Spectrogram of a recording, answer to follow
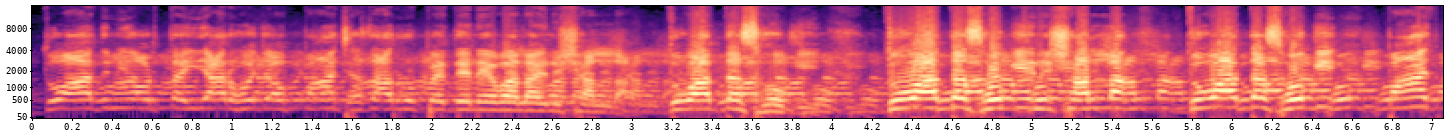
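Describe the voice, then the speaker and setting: A male preacher giving a fundraising sermon at a religious gathering, repeating his appeals in a rhythmic way and leading slogans. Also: very high voice. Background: crowd responses.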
